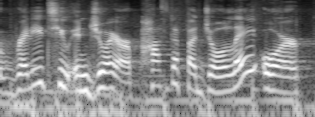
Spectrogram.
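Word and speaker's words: fagioli: so we are ready to enjoy our pasta fagiole or fajol is what a lot of people call it but fajyo lake is the product correct pronunciation in italian and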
